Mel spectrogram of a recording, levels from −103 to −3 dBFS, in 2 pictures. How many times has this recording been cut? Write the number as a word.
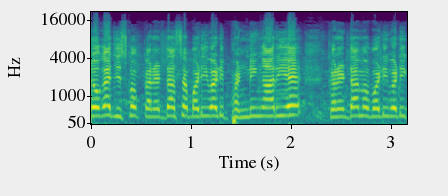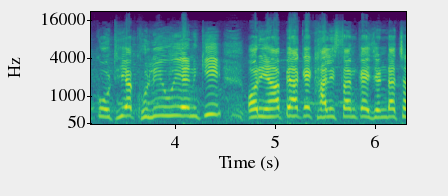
zero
